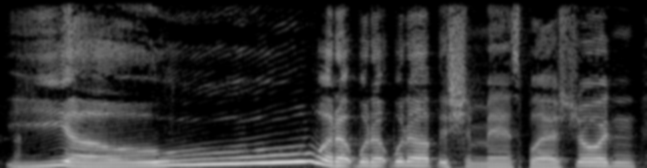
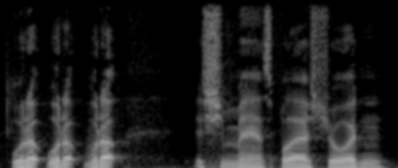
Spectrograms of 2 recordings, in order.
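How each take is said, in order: First: It is said with high energy. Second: It is said with low energy.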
